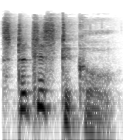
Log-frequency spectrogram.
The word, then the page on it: statistical: British English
